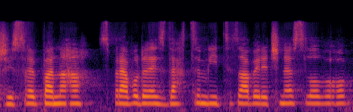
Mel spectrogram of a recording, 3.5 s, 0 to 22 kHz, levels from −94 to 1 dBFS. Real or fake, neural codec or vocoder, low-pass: fake; codec, 16 kHz in and 24 kHz out, 0.6 kbps, FocalCodec, streaming, 2048 codes; 10.8 kHz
